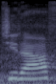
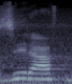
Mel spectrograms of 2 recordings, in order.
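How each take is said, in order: First: The word begins with a plain j sound. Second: The word begins with a buzzing z sound. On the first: The speaker calls it wrong. "हम जिराफ नहीं बोलते" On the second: The speaker calls it right. "जिराफ बोलते हैं"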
